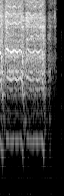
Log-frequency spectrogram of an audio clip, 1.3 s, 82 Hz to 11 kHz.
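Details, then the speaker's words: TaoTao 50cc Chinese scooter, bought not running, electric start with brake held: two strained high-pitched starter whirs sagging under load, then cuts out; sounds binding, owner suspects non-functional kickstarter mechanism. Abnormal cranking noise. "It sounds like the motor is binding up, and I bet it has to do with the fact that this Kickstarter is not functional, because it's not a normal starting sound."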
